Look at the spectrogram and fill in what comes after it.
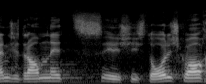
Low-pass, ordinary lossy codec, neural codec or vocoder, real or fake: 14.4 kHz; none; none; real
